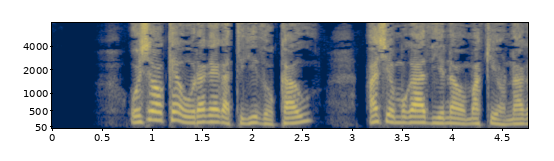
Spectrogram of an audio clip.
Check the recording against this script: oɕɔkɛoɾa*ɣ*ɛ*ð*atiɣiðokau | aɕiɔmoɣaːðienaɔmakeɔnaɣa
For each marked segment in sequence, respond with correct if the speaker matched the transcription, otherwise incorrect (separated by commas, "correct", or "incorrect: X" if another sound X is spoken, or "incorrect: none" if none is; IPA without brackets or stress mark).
correct, incorrect: ɣ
